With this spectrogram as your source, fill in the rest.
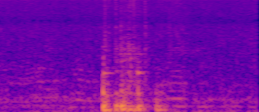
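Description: A short, close burst of honeybee buzzing near beehives swells for a fraction of a second against a quiet background.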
